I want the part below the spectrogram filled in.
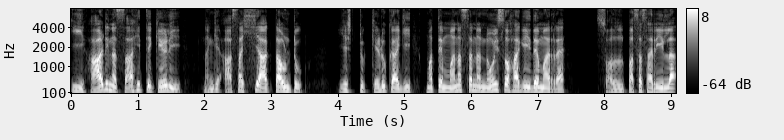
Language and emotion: Kannada, disgusted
